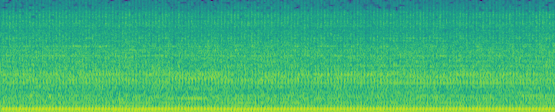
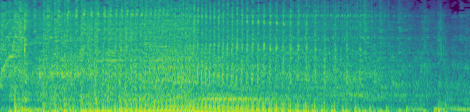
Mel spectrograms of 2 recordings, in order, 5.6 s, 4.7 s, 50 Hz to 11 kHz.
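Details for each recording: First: Generator engine after carburetor cleaning for old-gas crank no start, choked, no fuel bowl leaks: steady, even chugging at constant speed with no surging, hunting or misses; normal running after repair. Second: Crank-no-start generator, fuel on, choke on, with starter fluid sprayed into the intake: the engine catches at once and fires steadily at about 220 a minute, so spark is fine and the fault is fuel; the carburetor is suspected (old gas).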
